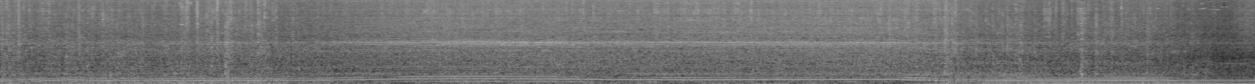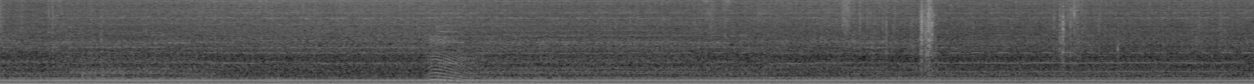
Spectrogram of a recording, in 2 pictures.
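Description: Side-by-side UTV engine running as it drives along a dirt forest track, its pitch rising and falling with the throttle. About halfway through it slows to a stop and settles into a steady idle.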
